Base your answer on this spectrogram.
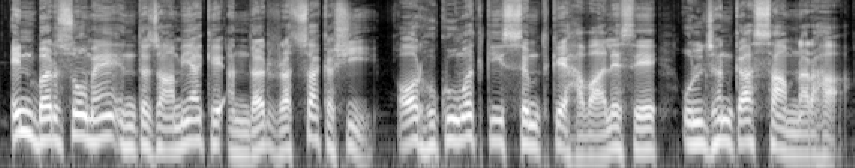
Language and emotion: Urdu, neutral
